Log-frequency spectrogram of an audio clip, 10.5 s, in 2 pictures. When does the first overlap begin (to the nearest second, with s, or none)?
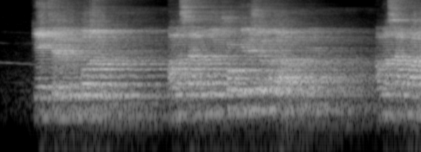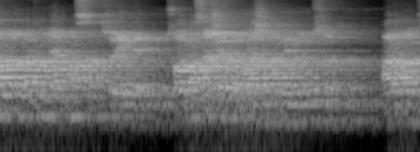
none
